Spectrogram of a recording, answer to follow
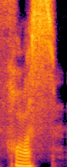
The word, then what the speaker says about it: Haus: It's Honey House Vintage, and that's HONEY House, which is spelled HAUS. House.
